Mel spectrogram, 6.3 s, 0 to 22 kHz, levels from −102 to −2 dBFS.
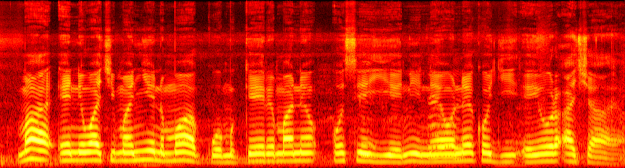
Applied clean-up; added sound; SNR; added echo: none; none; none; none.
